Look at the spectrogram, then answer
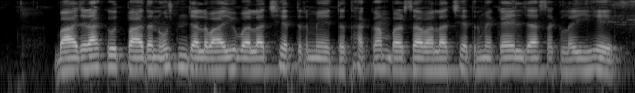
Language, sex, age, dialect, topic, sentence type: Magahi, male, 25-30, Central/Standard, agriculture, statement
